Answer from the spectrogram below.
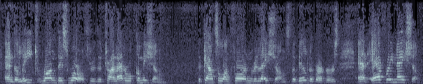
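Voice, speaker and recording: A woman with a darkish voice delivers an emphatic, conspiracy-minded talk while fielding questions at a gathering, rambling, restarting sentences and repeating herself. The recording is rough, with a low background rumble.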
